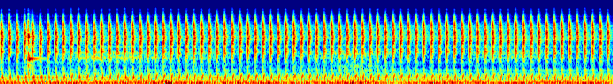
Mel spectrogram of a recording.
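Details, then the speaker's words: Electric fuel pump freshly hooked to a clean gas supply on a big-block Chevy motorhome, not yet picking up fuel: loud high buzzing chatter pulsing about twice a second that never quiets down. Noisy electric fuel pump, cause unconfirmed. "It should quieten down. I don't know why it's not. It's awfully noisy. When it picks up fuel, they usually quieten down."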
